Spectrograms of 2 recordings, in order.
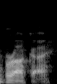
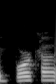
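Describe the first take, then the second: First: Boracay said as buh-RAH-kai; second-syllable stress. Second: Boracay said as BOR-kai, stress up front; first-syllable stress. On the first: Asking viewers how to say it, Boracay as buh-RAH-kai. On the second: Asking viewers how to say it, Boracay as BOR-kai. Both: Shown as a demonstration. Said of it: "do you say Boracay or Boracay".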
